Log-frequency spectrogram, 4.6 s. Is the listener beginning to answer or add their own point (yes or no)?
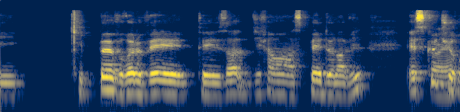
no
